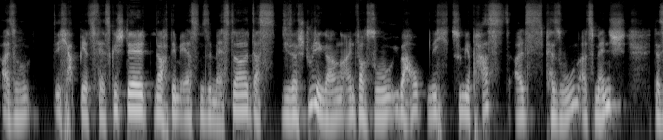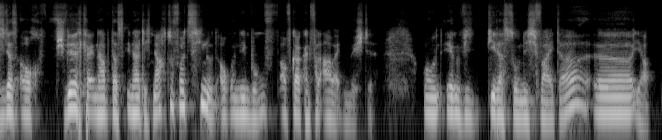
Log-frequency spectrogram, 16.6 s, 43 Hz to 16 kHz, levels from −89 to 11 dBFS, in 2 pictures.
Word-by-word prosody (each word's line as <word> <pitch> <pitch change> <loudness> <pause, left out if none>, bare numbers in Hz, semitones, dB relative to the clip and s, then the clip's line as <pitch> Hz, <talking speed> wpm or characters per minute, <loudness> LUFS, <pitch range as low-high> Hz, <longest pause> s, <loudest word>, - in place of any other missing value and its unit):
„Also, 120 +3 -4 0.3
ich 145 - -3
habe - - -4
jetzt 130 -2 -2
festgestellt 150 +4 +5
nach 130 -3 +2
dem 130 -1 -1
1. 125 +1 -5
Semester, 120 +6 0
dass 120 -3 -6
dieser 125 0 +1
Studiengang 125 - +1
einfach 125 0 -1
so 125 +3 0
überhaupt 150 +1 -1
nicht 140 +1 -5
zu - - -3
mir 135 - +2
passt 175 +6 -6
als 125 +1 -5
Person, 120 - -2
als 120 - -6
Mensch. 185 +9 +2 0.3
Dass 115 - -3
ich 120 - -3
das 145 -2 +3
auch 125 -2 -2 0.2
Schwierigkeiten 140 -2 +5
habe, 130 - +3
das 125 -1 0
inhaltlich 135 -5 +1
nachzuvollziehen 175 +5 +1
und 130 - -4
auch 130 0 -4
in 130 -1 -2
dem 130 -1 +2
Beruf 125 +2 -7
auf 130 - -7
gar 130 - +4
keinen 115 0 -5
Fall - - -6
arbeiten 110 -3 -5
möchte. 85 - -6 0.6
Und 135 0 0
irgendwie 125 -4 0
geht 140 - +4
das 125 -3 0
so 120 -2 0
nicht 115 +1 0
weiter.“ 135 - +2
Äh, - - -7
ja. - - -8
130 Hz, 190 wpm, -23 LUFS, 120-145 Hz, 0.6 s, festgestellt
